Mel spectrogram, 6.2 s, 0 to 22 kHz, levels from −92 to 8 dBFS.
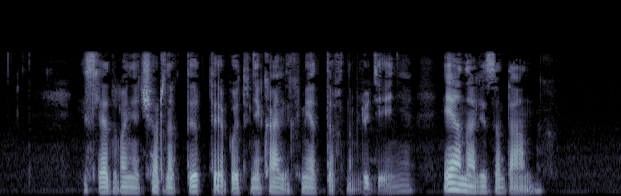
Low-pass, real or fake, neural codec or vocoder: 7.2 kHz; real; none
